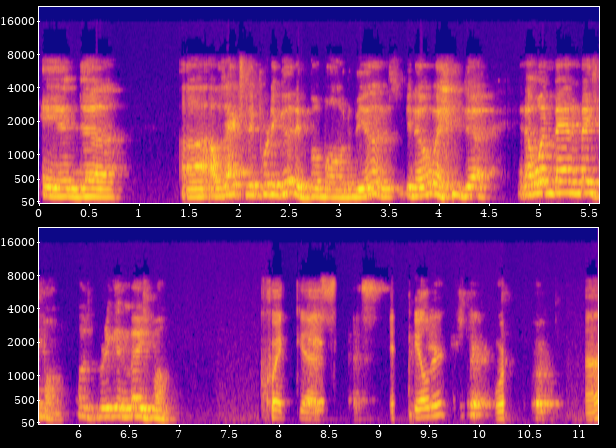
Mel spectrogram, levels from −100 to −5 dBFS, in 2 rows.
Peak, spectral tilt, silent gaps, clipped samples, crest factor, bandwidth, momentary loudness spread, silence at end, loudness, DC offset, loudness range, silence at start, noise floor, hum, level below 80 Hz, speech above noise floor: -2 dBFS; -5.5 dB/octave; none; under 0.1%; 14 dB; 8 kHz; 12 LU; 0 s; -17 LUFS; under 0.1%; 5 LU; 0.05 s; -65 dBFS; none; -64 dBFS; 49 dB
